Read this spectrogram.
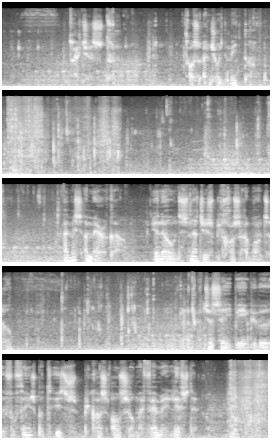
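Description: A man chews crunchy snacks close to a microphone.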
